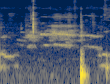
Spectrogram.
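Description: A rooster crowing in the background: one drawn-out crow lasting about a second and a half, dropping in pitch at its end. A dull thump, the loudest sound, comes about a second and a half in, with a sharp click shortly before.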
